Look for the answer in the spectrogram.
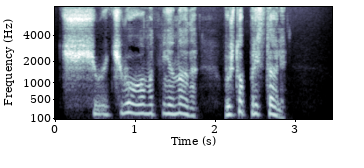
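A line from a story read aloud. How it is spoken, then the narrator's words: Frightened hoarse, cracking squeak. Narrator (Russian): Парень испуганно хрипло спросил, сорвавшись на писк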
